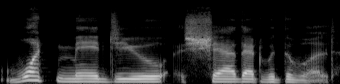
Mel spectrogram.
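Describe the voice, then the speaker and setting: Male podcast host, mid pitch: casual interviewer, stammering restarts, laughs through lines, dry sound. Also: drawn-out words, a little mellow, no room sound. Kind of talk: interview questions, casual chat.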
